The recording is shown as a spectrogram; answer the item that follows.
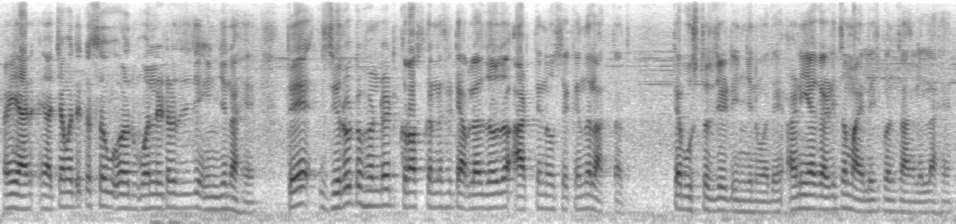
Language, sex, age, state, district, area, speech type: Marathi, male, 30-45, Maharashtra, Pune, urban, spontaneous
